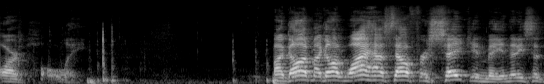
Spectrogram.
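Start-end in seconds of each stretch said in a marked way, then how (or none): 2.7-5.0 raised, loud scriptural plea; impassioned preaching. Acted. Preacher voicing the forsaken cry to God, impassioned.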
